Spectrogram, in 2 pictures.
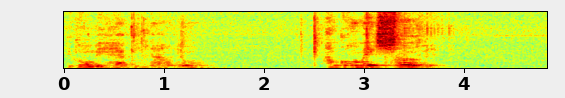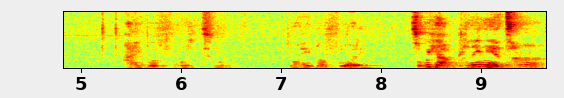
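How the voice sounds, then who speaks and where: A man's voice: high-pitched, normal speed, pauses often, darkish tone, lightly acted. A man playing an ardent, insistent suitor in his forties in a readers theatre drama, with folksy, effusive speech. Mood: ardent, reassuring. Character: ardent, insistent 42-year-old man courting his lost sweetheart. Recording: roomy, distant, noisy recording.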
